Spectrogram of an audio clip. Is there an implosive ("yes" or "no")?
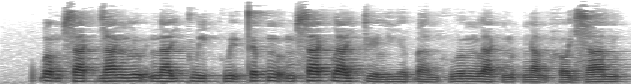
yes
